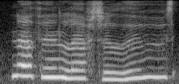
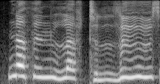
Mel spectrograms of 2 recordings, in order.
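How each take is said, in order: First: "Nothing left to lose" sung high and slow, the N underdone; too weak. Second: "Nothing left to lose" sung high and loud, "Nothing" pushed hard; overdone. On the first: Coach showing a too-mild start. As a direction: leave "Nothing" under-stressed. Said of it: "I'm not going". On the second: Coach showing the overdone start. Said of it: "I'm not going that far". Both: Shown as a demonstration.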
